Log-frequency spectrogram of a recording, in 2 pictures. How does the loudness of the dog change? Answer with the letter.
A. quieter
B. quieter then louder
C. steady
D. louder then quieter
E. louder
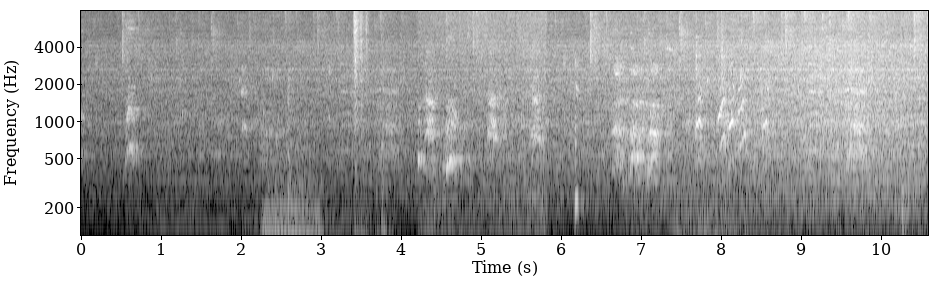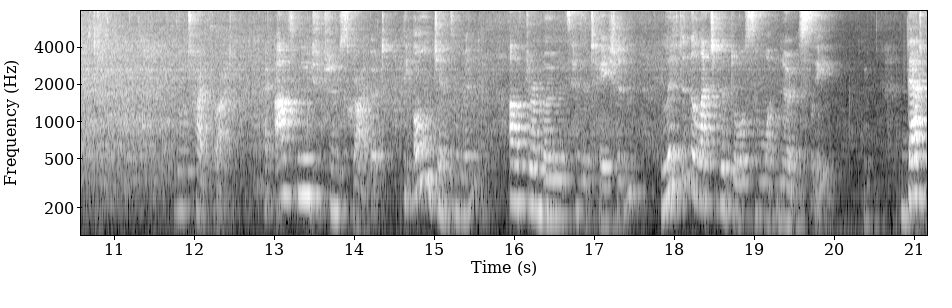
E.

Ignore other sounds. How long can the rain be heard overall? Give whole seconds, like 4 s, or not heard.
21 s.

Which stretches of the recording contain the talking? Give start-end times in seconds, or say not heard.
11.8-21.1.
